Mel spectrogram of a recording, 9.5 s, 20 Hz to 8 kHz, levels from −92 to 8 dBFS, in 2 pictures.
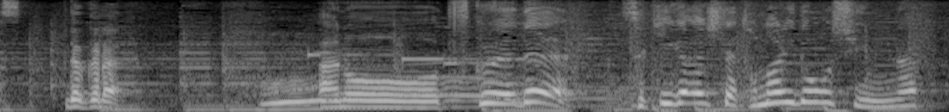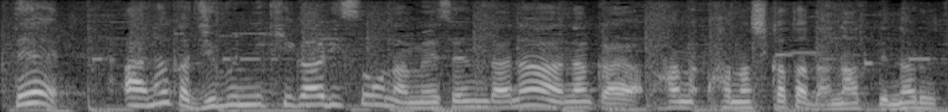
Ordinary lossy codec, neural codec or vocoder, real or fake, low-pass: none; none; real; none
